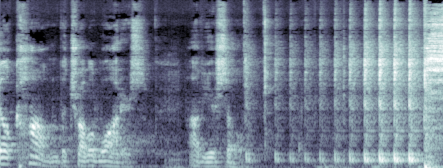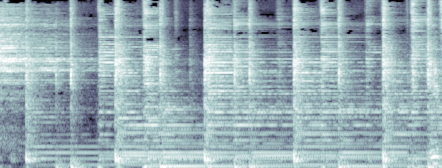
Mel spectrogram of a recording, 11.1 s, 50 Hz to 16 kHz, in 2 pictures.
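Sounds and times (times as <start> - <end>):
drums: 3.1 - 11.0
acoustic guitar strumming: 5.7 - 11.0
bass line: 6.4 - 11.0.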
